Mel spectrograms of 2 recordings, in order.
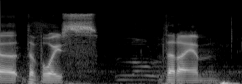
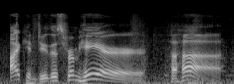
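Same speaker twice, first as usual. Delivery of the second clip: triumphant; 6 semitones higher, 3 dB louder than usual. Real, not acted. Triumph in game.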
